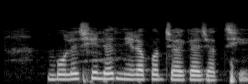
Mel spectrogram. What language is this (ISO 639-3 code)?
ben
